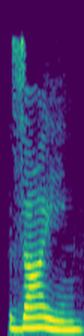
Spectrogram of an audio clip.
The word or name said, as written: zain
